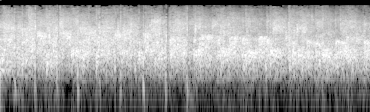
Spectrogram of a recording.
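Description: Sustained applause from a crowd, a dense wash of many hands clapping at a steady, fairly loud level for several seconds with no voices standing out.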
